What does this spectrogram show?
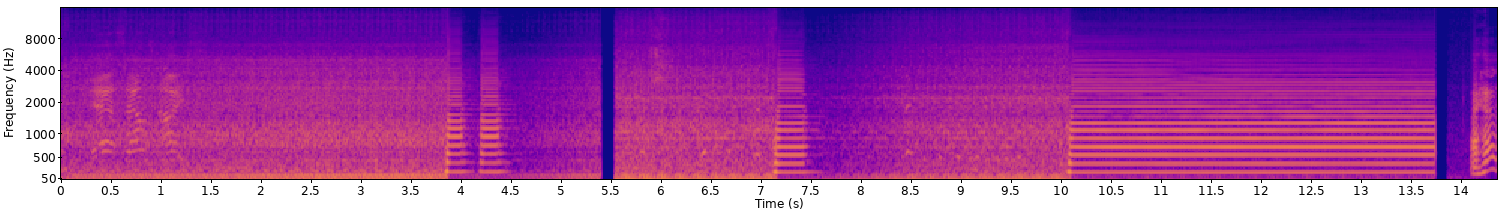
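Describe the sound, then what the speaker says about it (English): New Grover air horn mounted on a Kenworth K100 truck cab, blasting several loud, close, sustained tones with short breaks between, the last blast held for about four seconds. "We got our new Grover air horn installed, at least mounted to the cab."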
